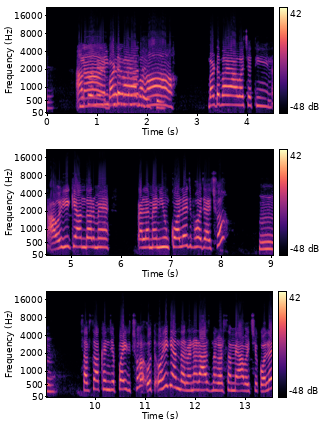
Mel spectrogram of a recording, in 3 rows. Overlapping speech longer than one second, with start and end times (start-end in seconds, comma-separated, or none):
0.7-2.3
